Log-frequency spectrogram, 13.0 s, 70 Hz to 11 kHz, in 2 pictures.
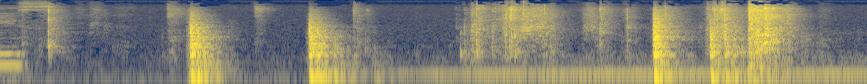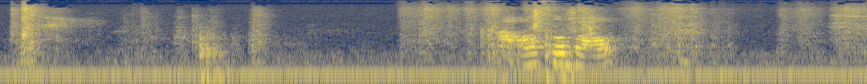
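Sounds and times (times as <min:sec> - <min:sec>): plastic packaging rustling: 0:03.4 - 0:04.8.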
